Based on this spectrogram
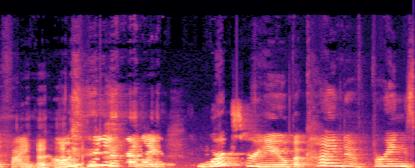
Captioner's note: laugh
